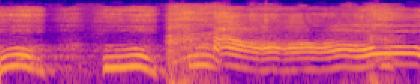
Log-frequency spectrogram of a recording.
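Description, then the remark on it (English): A woman screams in anger over the death of Ruth Bader Ginsburg, in loud, high-pitched cries: two short rising-and-falling shrieks, then a longer, wavering wail that trembles in pitch. No one speaks. “Oh, yeah, that was the Ruth Bader Ginsburg screamer.”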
